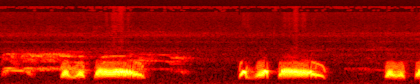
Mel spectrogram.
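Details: Spotted dove kept as a decoy for luring wild doves. It gives two full low coo phrases, quick double notes then a sustained hollow coo, and a third phrase is just starting.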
